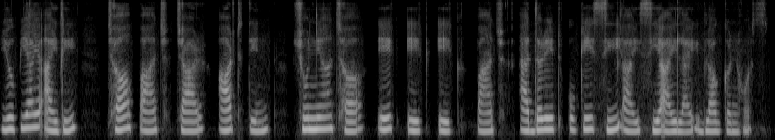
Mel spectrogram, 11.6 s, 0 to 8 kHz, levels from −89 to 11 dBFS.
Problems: none marked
